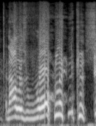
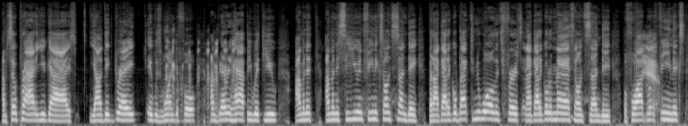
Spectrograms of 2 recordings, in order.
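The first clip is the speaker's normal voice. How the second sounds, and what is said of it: Imitated New Orleans accent. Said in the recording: “in that New Orleans accent ... it's like listening to my fucking mama”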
